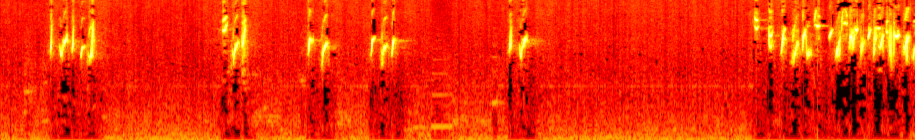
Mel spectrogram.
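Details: European goldfinch, mama binette song style, giving short scattered chirps spaced a second or so apart before breaking into a long fast stream of twittering, tinkling notes.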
